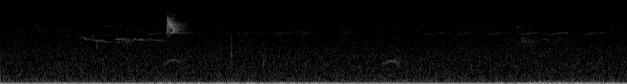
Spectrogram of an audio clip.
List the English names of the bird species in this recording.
Rufous-capped Warbler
